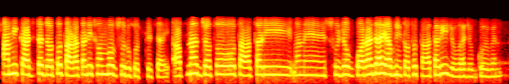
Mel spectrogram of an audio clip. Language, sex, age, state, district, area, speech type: Bengali, female, 45-60, West Bengal, Purba Medinipur, rural, conversation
